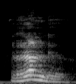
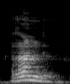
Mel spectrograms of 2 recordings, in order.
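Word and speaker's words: രണ്ട്: una see that for me una two is Rhonda Rhonda Rhonda Rhonda three is Munna Munna Munna Munna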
